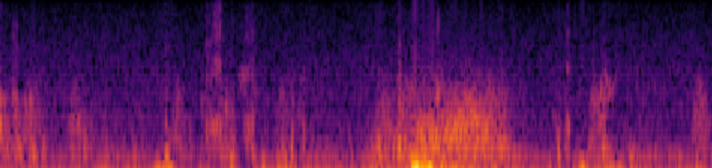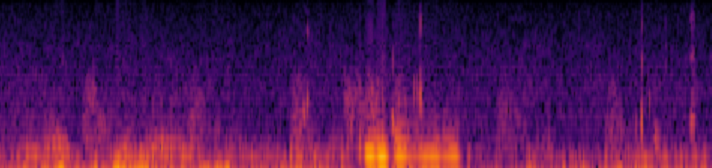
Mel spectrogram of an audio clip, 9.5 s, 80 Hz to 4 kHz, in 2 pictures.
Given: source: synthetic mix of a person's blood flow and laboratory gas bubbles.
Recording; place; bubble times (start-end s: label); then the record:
Doppler ultrasound of blood flow; subclavian vein
0.00-0.32 s: bubbles
0.54-0.62 s: bubbles
1.08-1.17 s: bubbles
1.33-1.72 s: bubbles
1.85-2.05 s: bubbles
2.44-3.00 s: bubbles
3.25-3.39 s: bubbles
3.70-3.81 s: bubbles
3.92-4.11 s: bubbles
6.73-6.83 s: bubbles
7.03-7.42 s: bubbles
7.49-7.59 s: bubbles
8.98-9.15 s: bubbles
9.33-9.38 s: bubbles
From the record:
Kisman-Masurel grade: 221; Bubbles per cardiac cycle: several, 3 to 8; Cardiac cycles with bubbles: 10 to 50%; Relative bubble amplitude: barely perceptible (0.100 to 0.250); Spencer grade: 2 (many but less than half of the cardiac periods contain bubble signals, singularly or in groups); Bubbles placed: anywhere in the cardiac cycle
